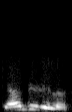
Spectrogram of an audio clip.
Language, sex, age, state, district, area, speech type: Kashmiri, male, 30-45, Jammu and Kashmir, Budgam, rural, conversation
